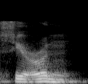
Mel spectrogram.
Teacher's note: تنوین کے بعد حروف حلقی کا عین آیا ہے، اظہار حلقی ہوگا۔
